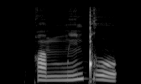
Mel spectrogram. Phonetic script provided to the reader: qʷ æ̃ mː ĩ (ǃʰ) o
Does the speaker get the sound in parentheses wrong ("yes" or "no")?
yes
